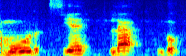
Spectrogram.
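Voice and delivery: murciélago split into syllables, very slow; separated syllables. Shown as a demonstration. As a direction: pull murciélago apart slowly, syllable by syllable. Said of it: "Es de esta manera". (murciélago separado en sílabas, muy despacio)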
